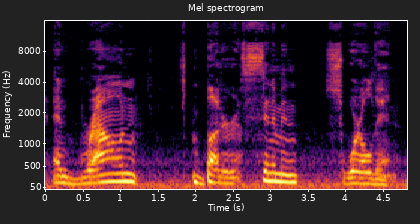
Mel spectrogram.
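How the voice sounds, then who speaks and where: A man's voice: mid-range voice, extremely slow, gravelly, darkish tone, slight background noise. A man hosting a casual food review, chatting while he eats. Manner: chatty, talks with mouth full.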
